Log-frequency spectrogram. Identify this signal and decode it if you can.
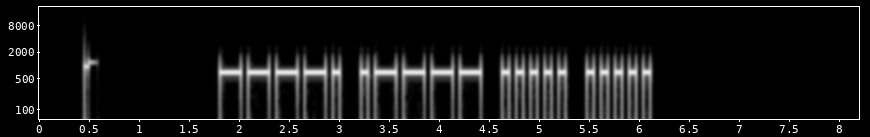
Morse code, heard as a keyed tone, about 17 wpm, 700 Hz. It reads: 9155
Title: Numbers - 4-Digit 17wpm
